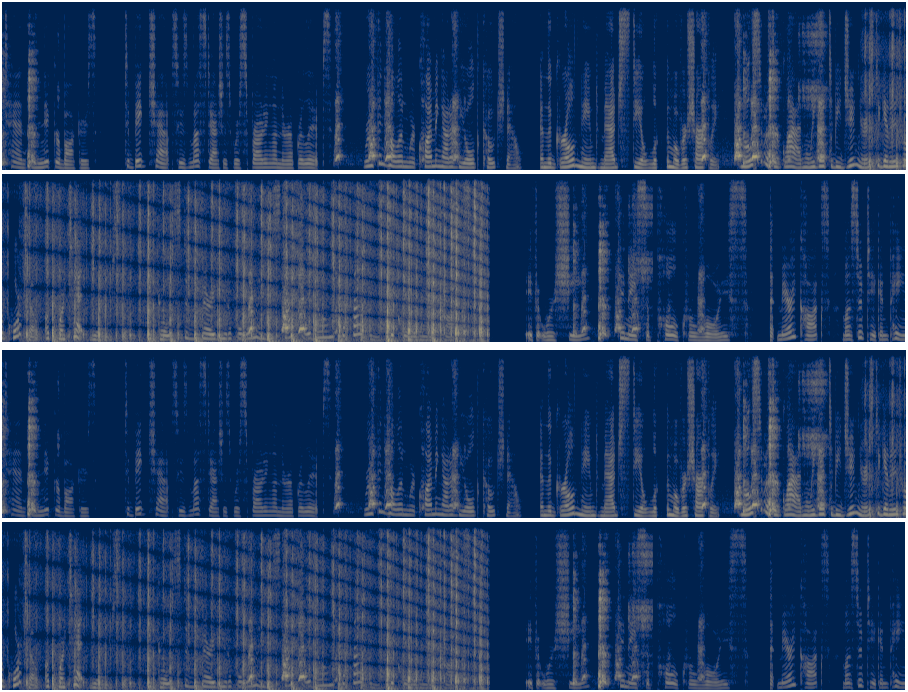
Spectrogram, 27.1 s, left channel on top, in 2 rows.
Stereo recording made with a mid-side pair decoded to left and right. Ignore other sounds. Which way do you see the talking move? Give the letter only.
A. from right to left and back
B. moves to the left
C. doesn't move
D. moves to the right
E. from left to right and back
E.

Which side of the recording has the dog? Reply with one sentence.
You can hear the dog on the left.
